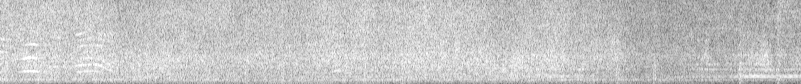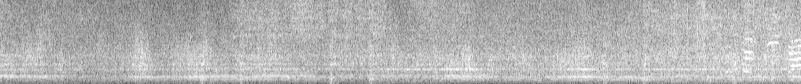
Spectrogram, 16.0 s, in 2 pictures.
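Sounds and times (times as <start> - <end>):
train running noise: 0.0 - 16.0
wheels clacking over rail joints: 14.0 - 16.0.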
